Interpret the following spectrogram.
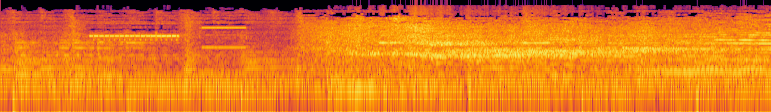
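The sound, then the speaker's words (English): A car's tires squeal in a loud skid for a few seconds, then a harsh, noisy burst of crashing impact as it runs into a van, roaring on steadily to the end, with no voices. “She ran into a van and hit a homeless man.”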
